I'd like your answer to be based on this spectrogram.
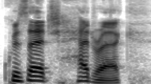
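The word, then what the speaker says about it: Kwisatz Haderach: When trying to get my partner into it, they turned me down, often shuddering at words like Quisetch Hadrach. – You pronounced it totally right.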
